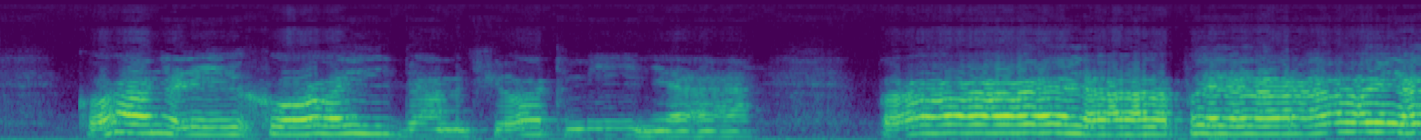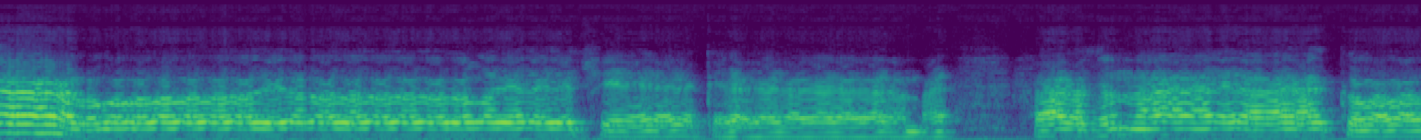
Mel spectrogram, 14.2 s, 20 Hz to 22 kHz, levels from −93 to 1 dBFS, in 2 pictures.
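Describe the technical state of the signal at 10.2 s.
At 10.2 s the signal is intact, with no audible fault at that moment.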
